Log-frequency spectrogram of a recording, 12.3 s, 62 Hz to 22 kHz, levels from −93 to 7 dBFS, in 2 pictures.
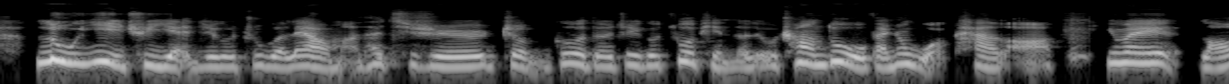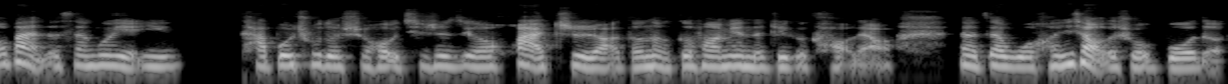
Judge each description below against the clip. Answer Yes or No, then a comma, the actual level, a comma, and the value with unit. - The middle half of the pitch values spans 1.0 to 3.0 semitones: Yes, narrow, 2.6 semitones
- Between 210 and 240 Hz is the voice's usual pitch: Yes, high, 220 Hz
